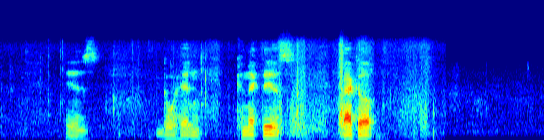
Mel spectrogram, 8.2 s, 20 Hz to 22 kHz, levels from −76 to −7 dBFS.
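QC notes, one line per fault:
6.68–8.17 s, input switched to a poorer device: with no gap, the sound turns dull and boxy, a few dB quieter, with a new faint noise floor underneath, likely from a narrower-band input. The spectrogram shows everything above 3.5 kHz cut off abruptly, and the waveform steps down.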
